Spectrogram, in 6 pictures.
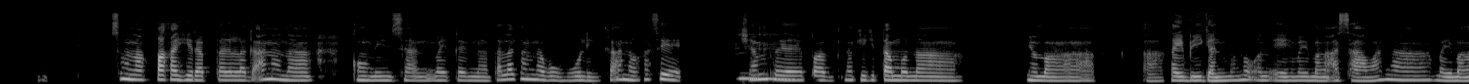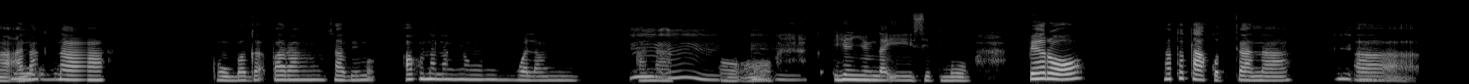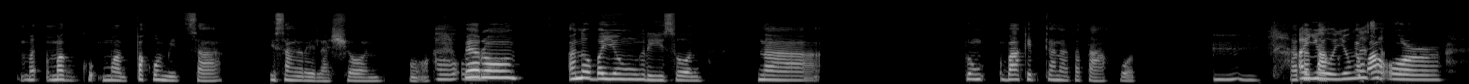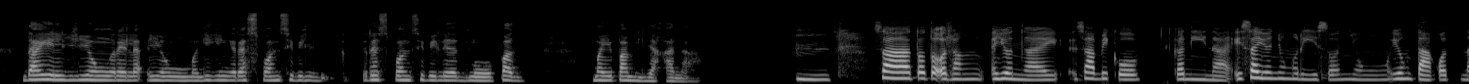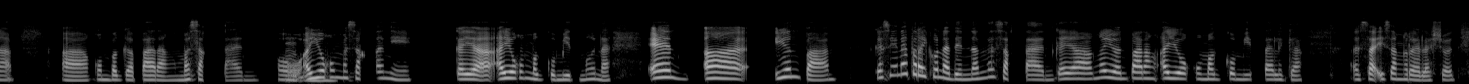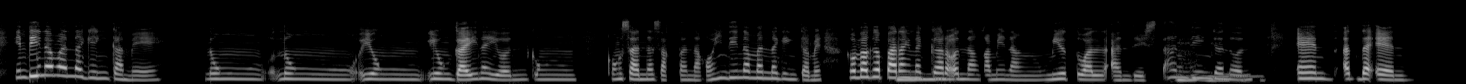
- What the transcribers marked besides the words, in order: other background noise; in English: "mutual understanding"
- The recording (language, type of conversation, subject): Filipino, advice, Bakit ako natatakot pumasok sa seryosong relasyon at tumupad sa mga pangako at obligasyon?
